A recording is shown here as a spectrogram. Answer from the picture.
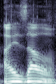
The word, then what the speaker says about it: Aizawa: En volgens mij spreek je het uit als Aizewa. – Ja, Aizawa volgens mij.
